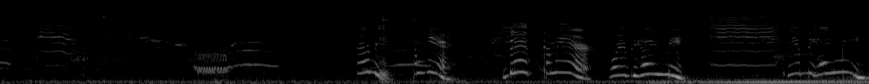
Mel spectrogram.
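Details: Hungry pet Ragdoll kittens cry for a delayed breakfast. A few early meows are followed by a burst of loud, arched, descending meows repeated in quick succession, with some human speech and a low background hum.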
